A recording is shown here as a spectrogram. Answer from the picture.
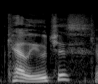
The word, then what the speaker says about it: Kali Uchis: Kali Uchis.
